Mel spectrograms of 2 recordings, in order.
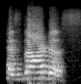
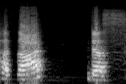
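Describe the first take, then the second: First: The R is silent, said as one word. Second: The R is sounded, split like two words. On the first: The speaker calls it right. "R is kind of silent here" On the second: The speaker calls it wrong. "कई लोग ऐसे पढ़ेंगे"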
